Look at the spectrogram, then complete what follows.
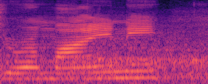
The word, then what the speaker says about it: Ramayani: so you know how to pronounce it and spell it? is my first name and my last name is Ramani.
